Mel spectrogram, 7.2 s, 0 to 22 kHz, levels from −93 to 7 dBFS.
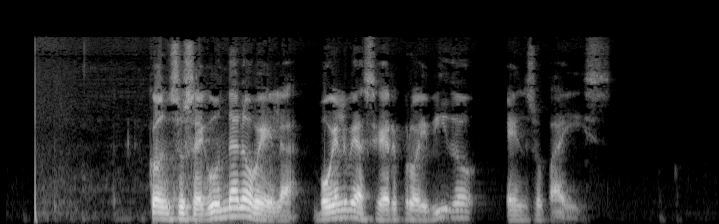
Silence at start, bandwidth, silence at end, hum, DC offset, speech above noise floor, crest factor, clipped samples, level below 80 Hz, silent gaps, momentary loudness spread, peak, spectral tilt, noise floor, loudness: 1.5 s; 11 kHz; 1.45 s; none; under 0.1%; 61 dB; 16 dB; under 0.1%; -48 dBFS; none; 17 LU; 0 dBFS; -6 dB/octave; -76 dBFS; -15 LUFS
